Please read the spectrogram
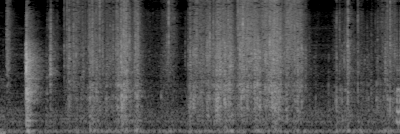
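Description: Plastic zip-top bag crinkling in bursts as chilled pie dough inside it is handled, with a sharp click about half a second in and smaller clicks near the end.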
